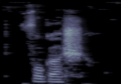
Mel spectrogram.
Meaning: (adjective) 1. toothed 2. cogged, serrate 3. dentate (plant) 4. difficult, thorny (used only in the expression fogas kérdés); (noun) coat hanger, coat rack, coat stand
- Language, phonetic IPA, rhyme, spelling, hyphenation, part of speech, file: Hungarian, [ˈfoɡɒʃ], -ɒʃ, fogas, fo‧gas, adjective / noun, Hu-fogas.ogg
